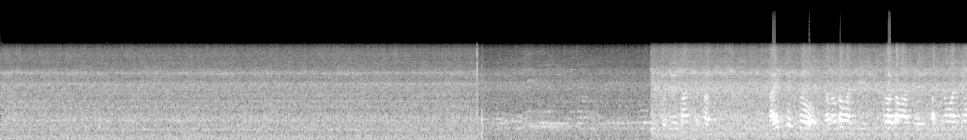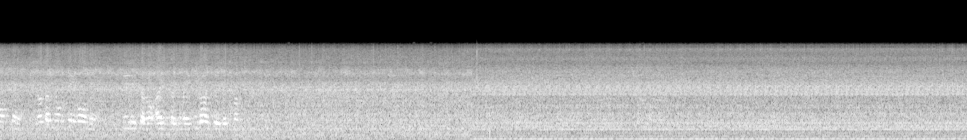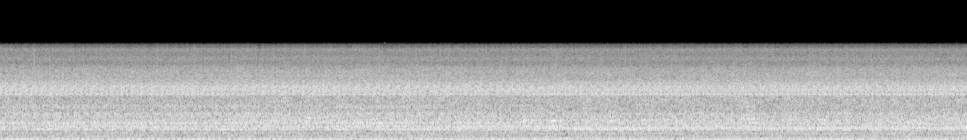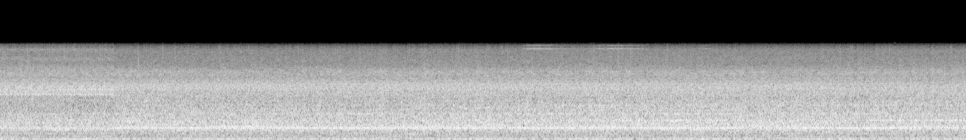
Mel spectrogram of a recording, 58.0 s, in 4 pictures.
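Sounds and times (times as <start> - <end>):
train mechanical hum: 0.0 - 58.0.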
